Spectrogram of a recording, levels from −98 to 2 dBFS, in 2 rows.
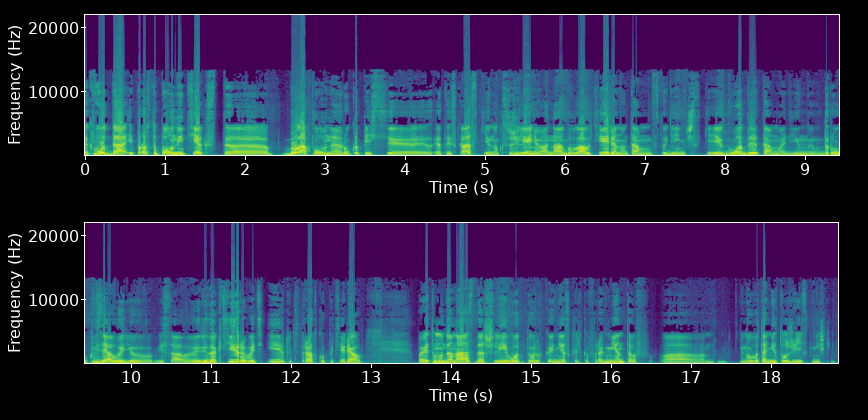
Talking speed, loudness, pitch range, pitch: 155 wpm, -12 LUFS, 195-245 Hz, 210 Hz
